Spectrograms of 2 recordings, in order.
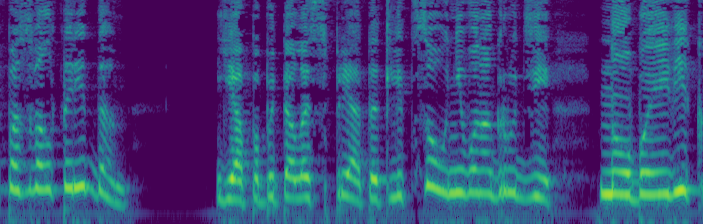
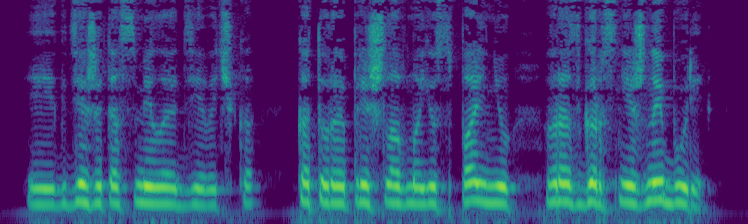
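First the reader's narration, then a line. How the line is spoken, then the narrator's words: Hoarse question. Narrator (Russian): хрипло спросил Терри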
